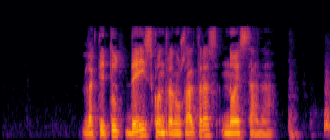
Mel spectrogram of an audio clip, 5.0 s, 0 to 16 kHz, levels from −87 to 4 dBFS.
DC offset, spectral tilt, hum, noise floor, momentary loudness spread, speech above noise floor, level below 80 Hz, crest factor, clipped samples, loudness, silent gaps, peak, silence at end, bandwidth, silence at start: under 0.1%; -5.5 dB/octave; none; -72 dBFS; 15 LU; 54 dB; -54 dBFS; 18 dB; under 0.1%; -19 LUFS; none; -2 dBFS; 0 s; 7.6 kHz; 1.25 s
